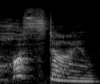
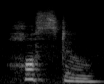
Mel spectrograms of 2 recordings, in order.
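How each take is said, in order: First: It is said with a British pronunciation. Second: It is said with an American pronunciation. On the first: "In British English, you will hear more often hostile" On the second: "compared to American English, which is hostile"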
